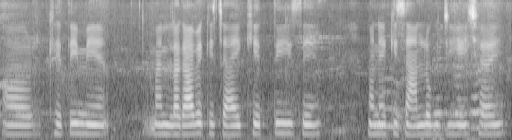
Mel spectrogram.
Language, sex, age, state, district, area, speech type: Maithili, female, 30-45, Bihar, Sitamarhi, rural, spontaneous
